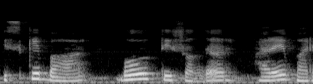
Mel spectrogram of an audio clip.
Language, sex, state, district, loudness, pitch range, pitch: Hindi, female, Punjab, Fazilka, -16 LUFS, 155-210 Hz, 180 Hz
